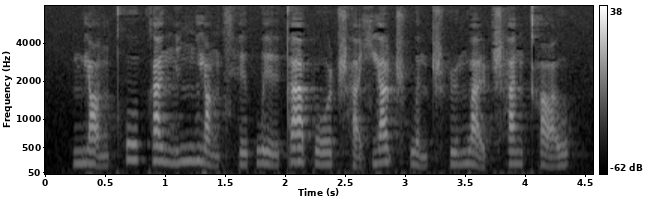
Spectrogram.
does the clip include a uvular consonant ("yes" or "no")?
no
